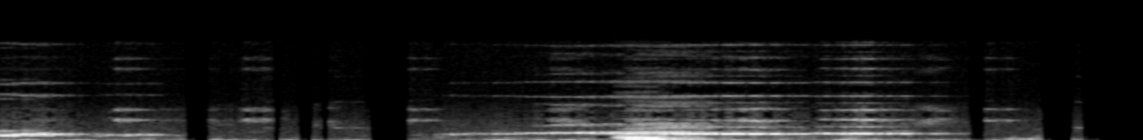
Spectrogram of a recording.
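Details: Foal pony napping: a whistling nasal note, then a long steady whistle that swells into a gravelly snore halfway through before fading to silence.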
